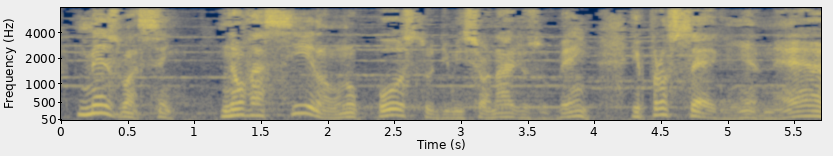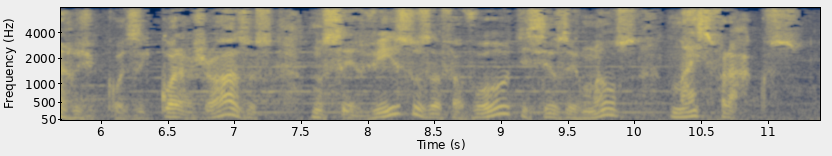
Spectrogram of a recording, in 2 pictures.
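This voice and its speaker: An actor playing a grave spirit friar in a radio serial, explaining with solemn, declamatory fervour. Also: male voice, fairly low pitch. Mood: fervent, sorrowful. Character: grave, fervent male spirit friar guiding visitors. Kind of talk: dramatic radio play acting. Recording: dull lo-fi audio under loud music.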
